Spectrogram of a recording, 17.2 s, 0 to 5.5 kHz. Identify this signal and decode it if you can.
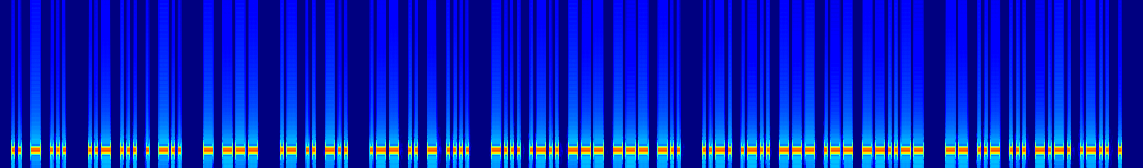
Morse code, heard as a keyed tone, about 25 wpm, 600 Hz. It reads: ITS USED TO AID WITH BLOOD FLOW, MUSCLE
